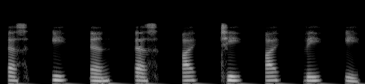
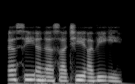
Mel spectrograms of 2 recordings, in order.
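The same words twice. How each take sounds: First: Slow, letter by letter; unhurried classroom spelling. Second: Quick letter run; brisk recap spelling; fast spelling. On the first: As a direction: spell each letter out slowly. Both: Shown as a demonstration. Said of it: "spelling drill, slow then fast".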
